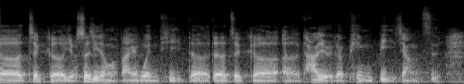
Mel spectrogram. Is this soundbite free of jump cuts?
no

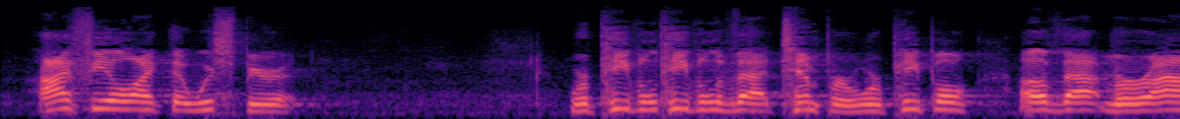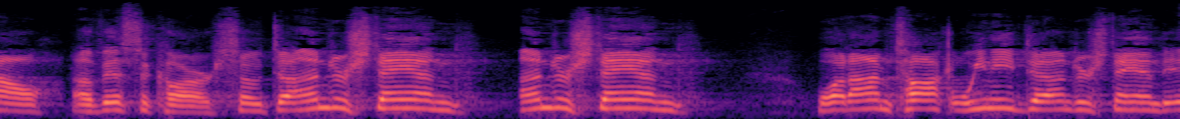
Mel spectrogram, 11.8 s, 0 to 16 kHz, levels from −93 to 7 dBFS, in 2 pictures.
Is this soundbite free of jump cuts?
no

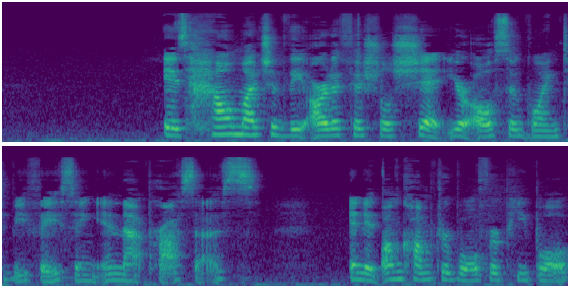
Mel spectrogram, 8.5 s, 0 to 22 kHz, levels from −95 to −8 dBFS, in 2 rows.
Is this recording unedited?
no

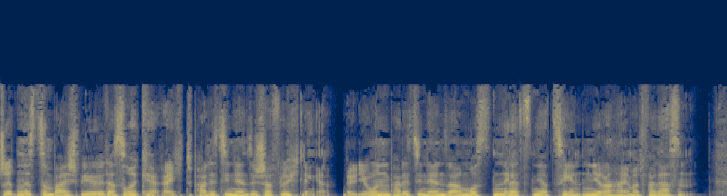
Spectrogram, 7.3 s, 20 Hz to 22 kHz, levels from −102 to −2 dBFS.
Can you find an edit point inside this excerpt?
yes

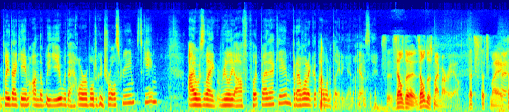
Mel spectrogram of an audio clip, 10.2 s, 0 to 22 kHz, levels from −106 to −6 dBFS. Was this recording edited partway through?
no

